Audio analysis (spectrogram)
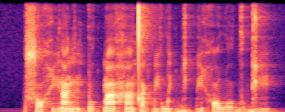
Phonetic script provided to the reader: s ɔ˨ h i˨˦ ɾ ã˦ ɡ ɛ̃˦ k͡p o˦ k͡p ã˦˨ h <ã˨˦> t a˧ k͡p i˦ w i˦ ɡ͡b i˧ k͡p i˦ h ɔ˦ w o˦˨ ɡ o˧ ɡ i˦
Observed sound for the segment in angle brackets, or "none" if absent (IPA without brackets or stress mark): ã˨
